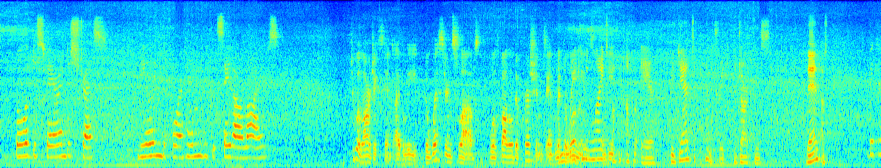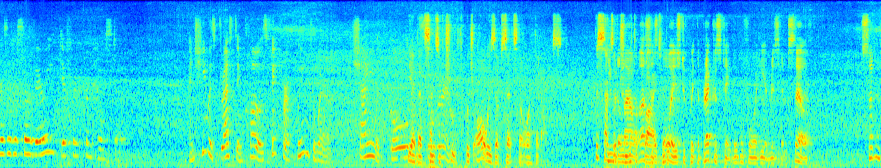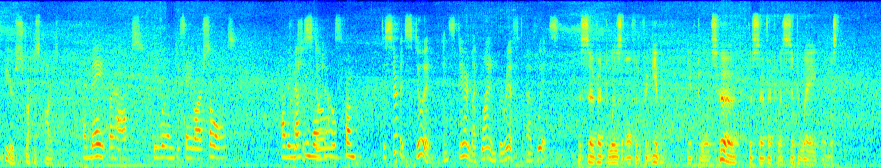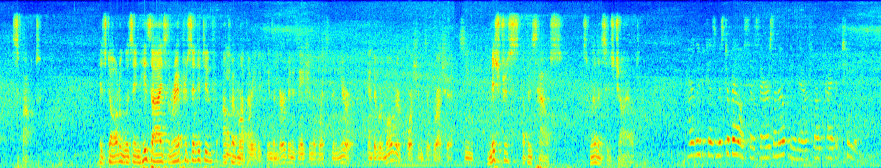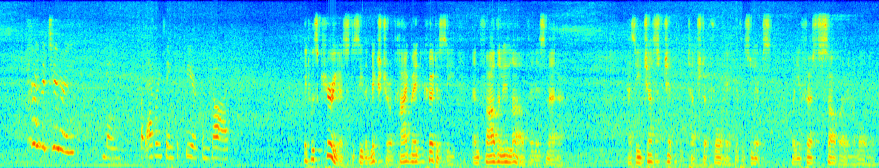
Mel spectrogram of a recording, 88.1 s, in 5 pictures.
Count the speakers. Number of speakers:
7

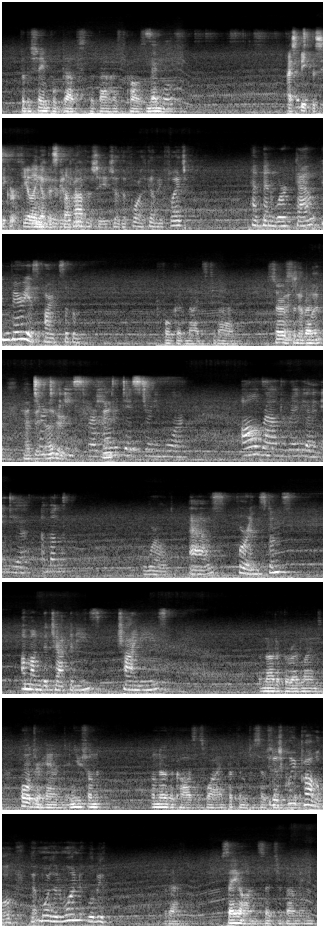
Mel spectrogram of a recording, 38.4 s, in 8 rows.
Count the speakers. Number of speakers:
5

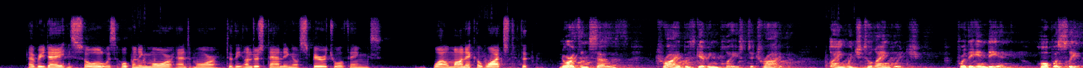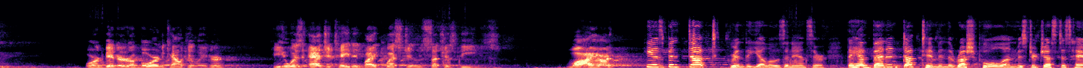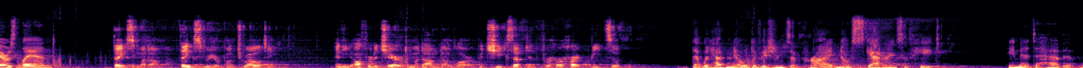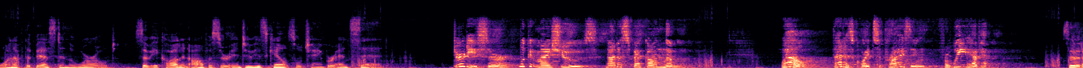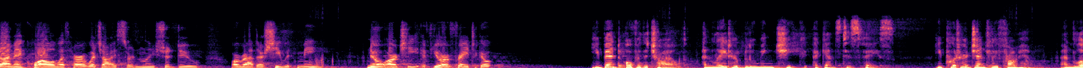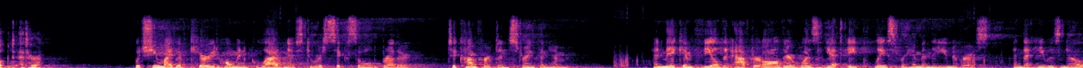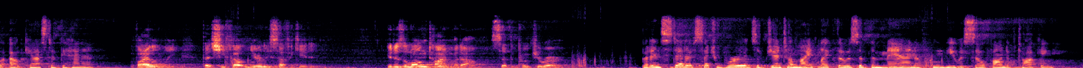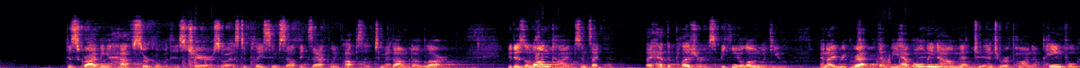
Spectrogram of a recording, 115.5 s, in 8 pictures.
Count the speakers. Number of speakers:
10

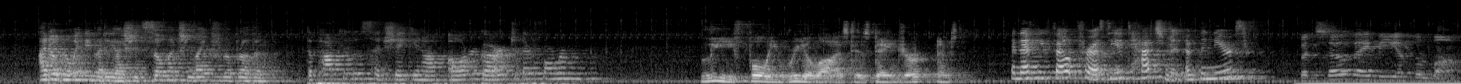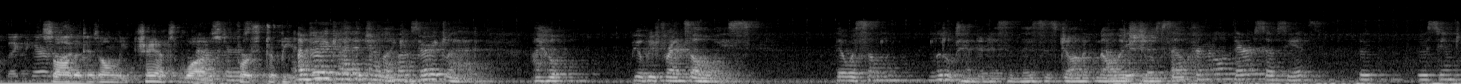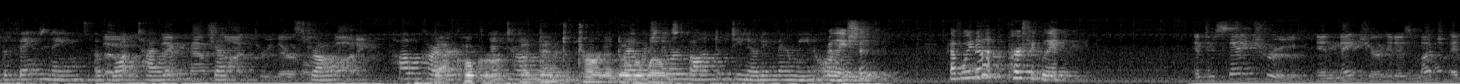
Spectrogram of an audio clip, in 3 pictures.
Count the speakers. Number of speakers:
5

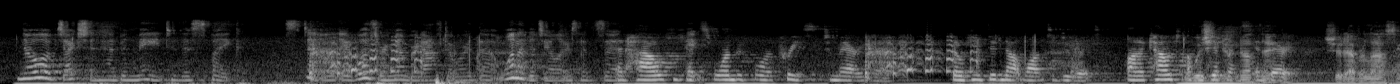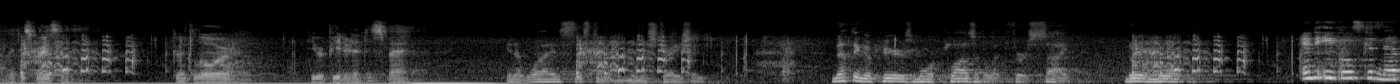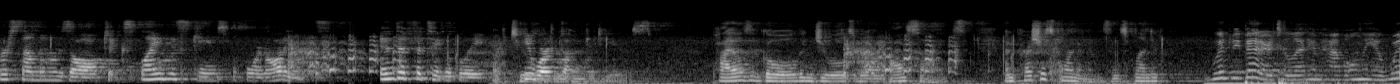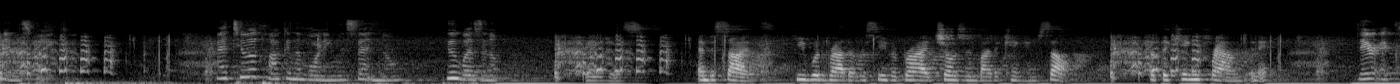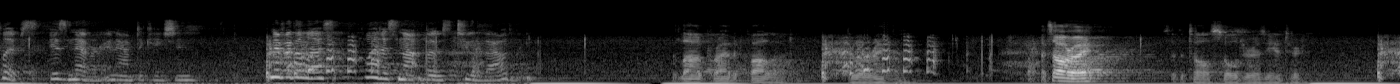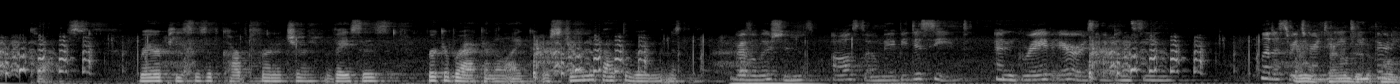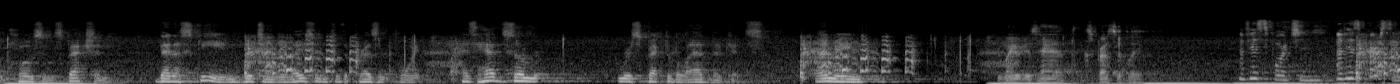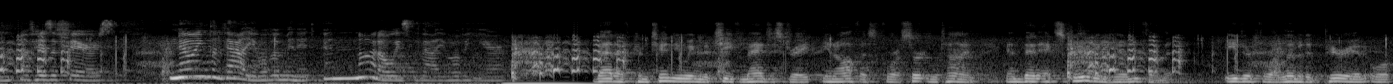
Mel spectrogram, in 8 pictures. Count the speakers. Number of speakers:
6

